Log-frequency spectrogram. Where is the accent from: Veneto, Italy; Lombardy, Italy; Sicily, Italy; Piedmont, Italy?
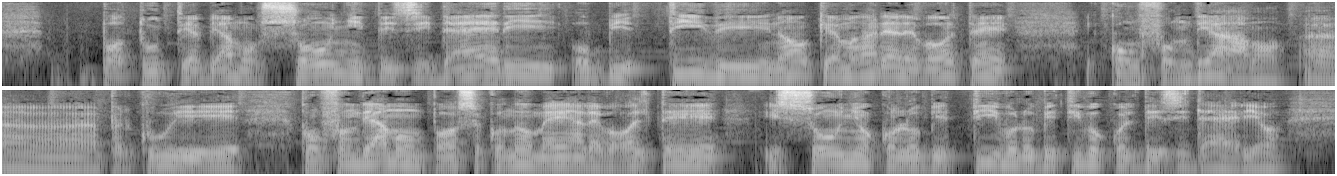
Veneto, Italy; Stanghella; un gruppo straordinario che è nato a Stanghella, il mio paese d'origine.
